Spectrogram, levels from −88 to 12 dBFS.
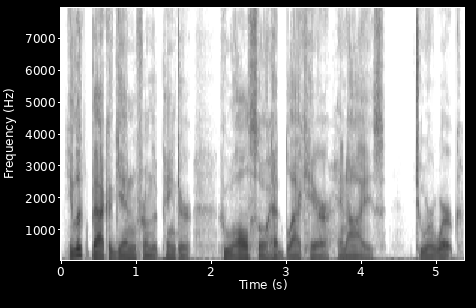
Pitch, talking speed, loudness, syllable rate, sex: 100 Hz, 190 wpm, -20 LUFS, 3.5 syllables/s, male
